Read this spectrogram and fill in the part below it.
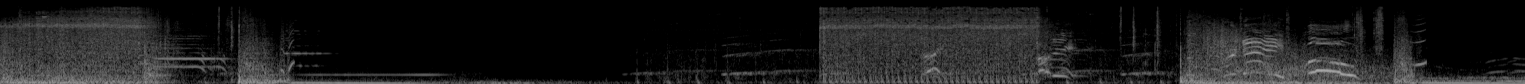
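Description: Gunfire bursts loudly, close by.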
